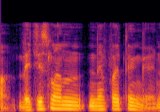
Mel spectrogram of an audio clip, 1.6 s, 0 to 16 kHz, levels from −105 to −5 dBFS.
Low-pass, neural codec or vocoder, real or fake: 7.2 kHz; none; real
